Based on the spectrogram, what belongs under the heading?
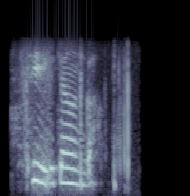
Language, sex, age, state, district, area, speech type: Dogri, female, 18-30, Jammu and Kashmir, Reasi, rural, conversation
